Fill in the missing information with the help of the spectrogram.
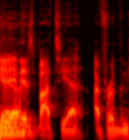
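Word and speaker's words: Bhatia: so by the way I think we've been pronouncing bajia wrong what is it btia B it is baa I've heard them say that yep so good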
